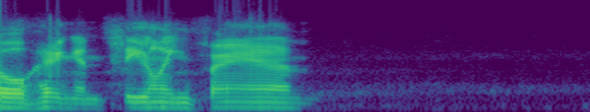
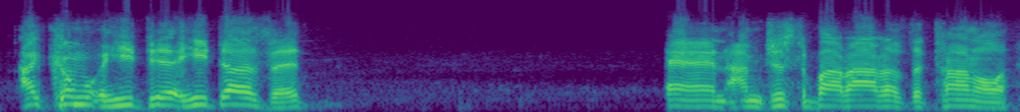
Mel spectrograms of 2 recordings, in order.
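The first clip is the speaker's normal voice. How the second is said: ordinary talk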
